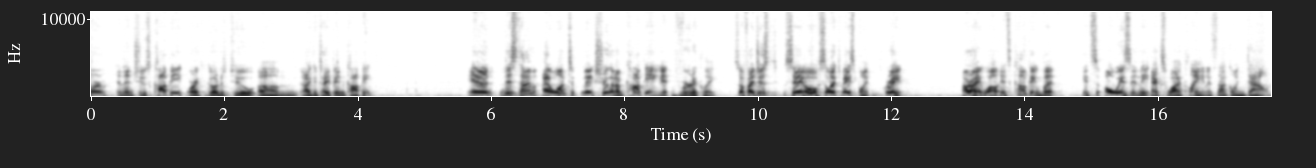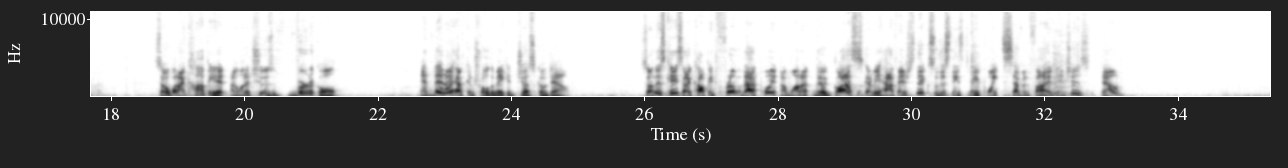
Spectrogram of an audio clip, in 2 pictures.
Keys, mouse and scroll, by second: 0.0 click, 4.3 click, 11.6 click, 18.2 Escape, 19.2 right click, 20.9 click, 22.9 click, 31.2-32.7 typing.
